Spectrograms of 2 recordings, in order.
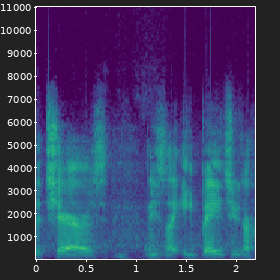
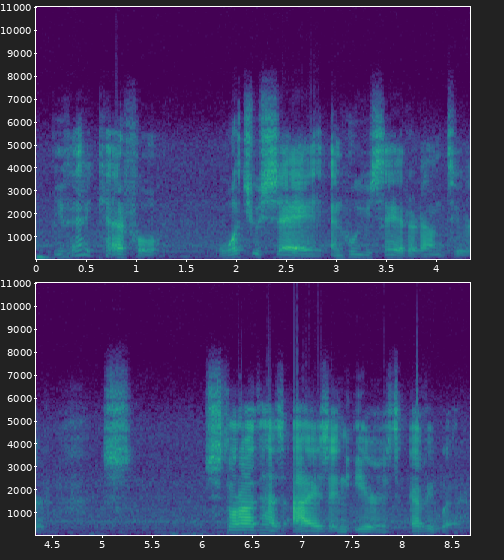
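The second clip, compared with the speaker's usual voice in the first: quiet, soft, hushed half-whisper; 2 semitones lower, 8 dB quieter than usual. A game master's character leans in to warn the players: half-whispering. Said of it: "he leans in and uh, whispers".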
